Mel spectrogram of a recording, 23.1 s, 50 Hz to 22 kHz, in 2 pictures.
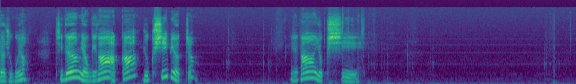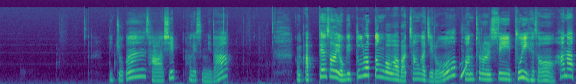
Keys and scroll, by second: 6.3-6.8 typing, 14.6-16.0 typing, 21.5 super+c, 21.8 super+v.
